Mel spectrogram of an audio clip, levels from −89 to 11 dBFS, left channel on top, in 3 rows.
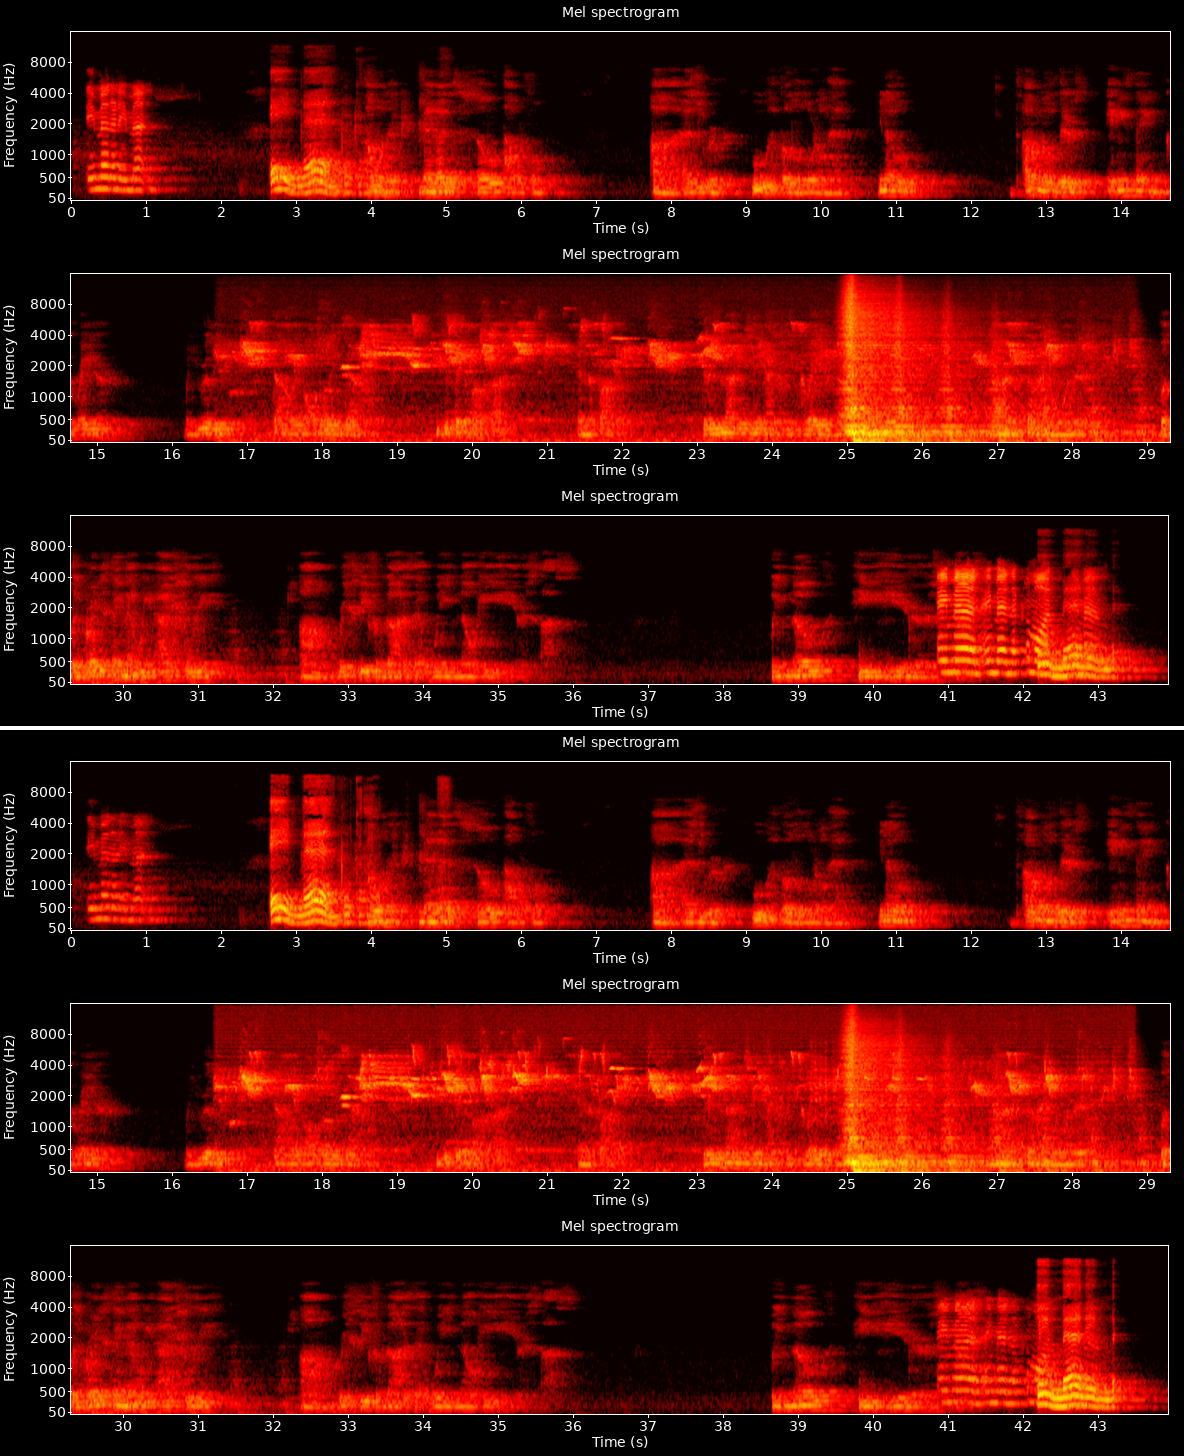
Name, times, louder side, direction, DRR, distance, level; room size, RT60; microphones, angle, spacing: voice 1, 0.2-1.1 40.8-43.0, left 7 dB, 60° left, 0.3 m, -31 dB
voice 2, 2.6-4.1 42.2-43.2, right 4 dB, 40° right, 0.3 m, -25 dB
voice 3, 3.9-6.3 7.7-8.8 9.1-10.3 10.8-11.3 12.7-13.5 13.8-15.2 16.2-16.8 17.2-18.7 19.5-20.7 21.4-22.1 23.1-25.9 26.8-28.2 29.2-31.3 32.3-36.0 38.6-39.4 39.7-41.2, left 1 dB, 80° left, 0.7 m, -36 dB
sound 1, 16.5-28.9, right 6 dB, 85° right, 0.7 m, -34 dB
sound 2, 24.8-30.4 30.8-30.9 31.4-31.5 32.1-32.2 32.8-32.9, left 1 dB, 25° left, 0.7 m, -27 dB
8.5 x 4.8 x 2.3 m
head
